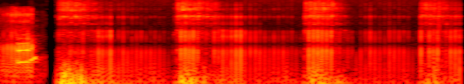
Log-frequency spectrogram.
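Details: Kitten snoring indoors, rough low rumbling bursts coming in regular waves roughly every second and a quarter, separated by softer breaths; a brief spoken word in Mandarin opens the recording.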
